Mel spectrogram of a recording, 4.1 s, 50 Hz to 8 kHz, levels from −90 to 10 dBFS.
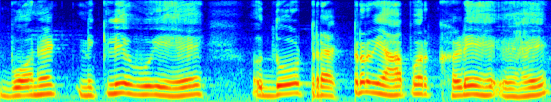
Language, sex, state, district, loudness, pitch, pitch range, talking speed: Hindi, male, Chhattisgarh, Korba, -13 LUFS, 200 Hz, 185-220 Hz, 160 wpm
